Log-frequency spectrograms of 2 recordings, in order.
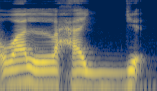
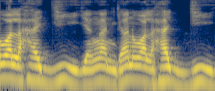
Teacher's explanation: Huruf jimnya ini kita sukunkan atau kita matikan.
